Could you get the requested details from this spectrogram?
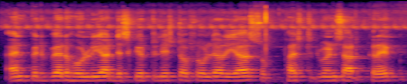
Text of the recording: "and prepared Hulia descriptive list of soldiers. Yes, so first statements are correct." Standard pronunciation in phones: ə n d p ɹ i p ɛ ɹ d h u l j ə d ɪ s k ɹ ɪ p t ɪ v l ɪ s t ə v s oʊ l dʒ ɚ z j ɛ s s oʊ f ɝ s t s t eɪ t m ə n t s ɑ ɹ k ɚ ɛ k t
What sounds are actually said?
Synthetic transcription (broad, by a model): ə n d p ɹ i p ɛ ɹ d h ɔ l j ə d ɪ s k ɹ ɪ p t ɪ l ɪ s t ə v s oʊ l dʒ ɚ j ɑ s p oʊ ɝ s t s t eɪ t m ə n t s ɑ ɹ k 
